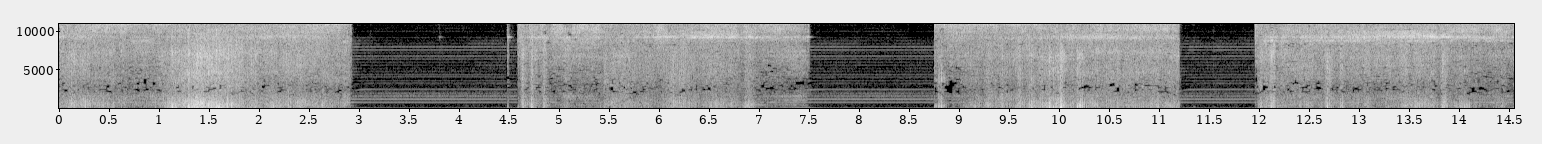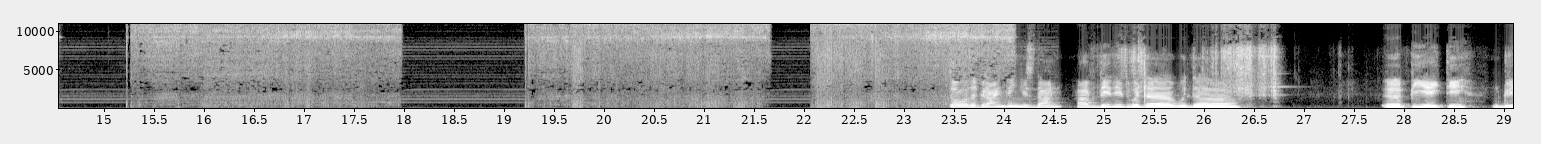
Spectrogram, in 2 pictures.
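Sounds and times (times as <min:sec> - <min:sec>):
blade grinding on sanding disc: 0:04.7 - 0:07.5, 0:12.0 - 0:14.6, 0:15.2 - 0:18.0, 0:19.2 - 0:24.3.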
